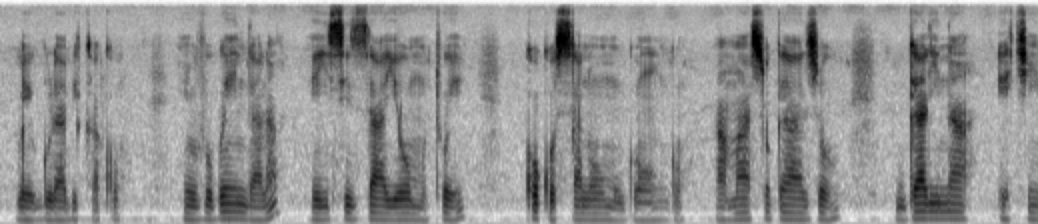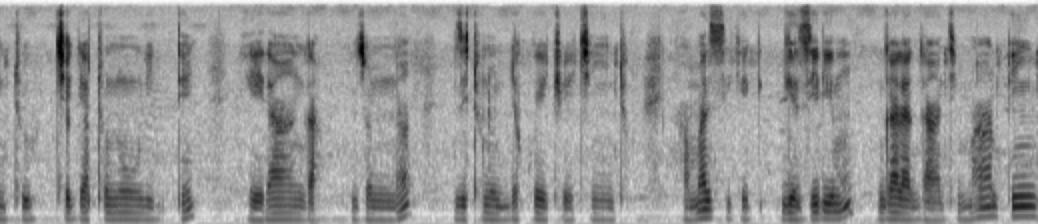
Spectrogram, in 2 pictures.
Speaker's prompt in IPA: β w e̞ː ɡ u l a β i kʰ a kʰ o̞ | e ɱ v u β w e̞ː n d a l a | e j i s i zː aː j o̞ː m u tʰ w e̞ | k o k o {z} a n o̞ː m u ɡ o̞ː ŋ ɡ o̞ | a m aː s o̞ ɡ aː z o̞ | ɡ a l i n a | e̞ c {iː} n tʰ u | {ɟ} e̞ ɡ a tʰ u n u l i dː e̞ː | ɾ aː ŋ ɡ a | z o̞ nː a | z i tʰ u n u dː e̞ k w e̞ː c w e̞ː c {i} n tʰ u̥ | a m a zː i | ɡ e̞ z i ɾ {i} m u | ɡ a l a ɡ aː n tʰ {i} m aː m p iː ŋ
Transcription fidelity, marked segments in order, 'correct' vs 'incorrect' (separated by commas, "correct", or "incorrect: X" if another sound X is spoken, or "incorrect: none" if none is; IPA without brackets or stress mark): incorrect: s, correct, incorrect: c, incorrect: iː, correct, correct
